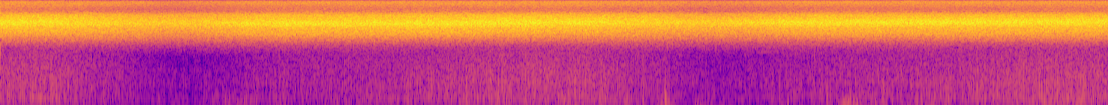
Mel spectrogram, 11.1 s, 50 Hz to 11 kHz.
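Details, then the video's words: Emerging cicadas on May 20th 2034 keep up a piercing, even drone that swells and dips slightly twice, over a quiet background with one sharp click midway. "ATTACK OF THE CICADAS"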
